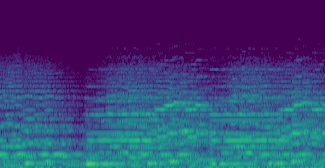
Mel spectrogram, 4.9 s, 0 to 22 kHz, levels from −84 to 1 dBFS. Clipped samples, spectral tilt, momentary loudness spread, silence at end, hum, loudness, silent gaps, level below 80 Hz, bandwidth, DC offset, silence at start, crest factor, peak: under 0.1%; -6 dB/octave; 4 LU; 0 s; none; -30 LUFS; none; -50 dBFS; 7 kHz; under 0.1%; 0 s; 12 dB; -18 dBFS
